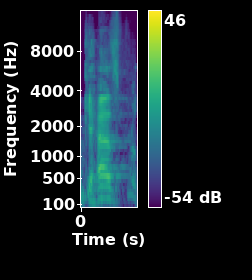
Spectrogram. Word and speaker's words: Gaspare: So at an early age, I realized just say like Casper with a G, and it works much better.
